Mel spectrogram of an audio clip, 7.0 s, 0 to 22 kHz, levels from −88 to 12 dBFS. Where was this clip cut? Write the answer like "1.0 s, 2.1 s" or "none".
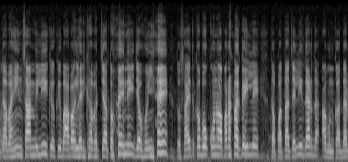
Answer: none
